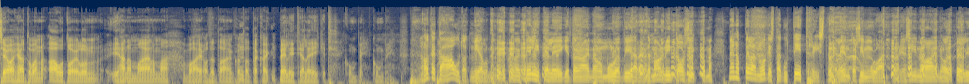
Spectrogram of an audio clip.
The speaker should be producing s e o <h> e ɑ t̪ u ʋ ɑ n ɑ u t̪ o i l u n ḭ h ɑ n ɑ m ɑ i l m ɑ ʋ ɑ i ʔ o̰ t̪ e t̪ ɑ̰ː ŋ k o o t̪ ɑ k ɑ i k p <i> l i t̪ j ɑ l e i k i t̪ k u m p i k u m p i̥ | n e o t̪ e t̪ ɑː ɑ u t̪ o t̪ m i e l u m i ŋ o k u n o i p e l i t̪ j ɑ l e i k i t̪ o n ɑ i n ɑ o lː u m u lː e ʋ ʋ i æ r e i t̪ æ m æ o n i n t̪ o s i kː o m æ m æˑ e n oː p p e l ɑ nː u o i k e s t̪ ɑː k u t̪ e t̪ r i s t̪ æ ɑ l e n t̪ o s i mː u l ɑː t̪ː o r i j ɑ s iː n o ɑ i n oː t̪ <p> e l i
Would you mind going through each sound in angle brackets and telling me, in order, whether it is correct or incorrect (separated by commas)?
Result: correct, incorrect, correct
